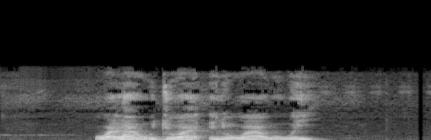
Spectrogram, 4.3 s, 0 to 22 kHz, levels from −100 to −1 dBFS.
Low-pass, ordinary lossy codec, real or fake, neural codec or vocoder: 10.8 kHz; Opus, 24 kbps; fake; vocoder, 48 kHz, 128 mel bands, Vocos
